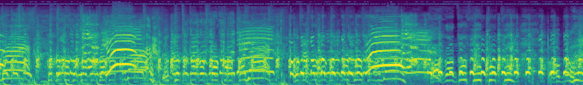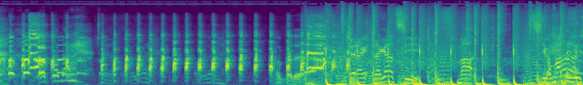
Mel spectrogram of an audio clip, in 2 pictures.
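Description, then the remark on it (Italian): A person imitates a hen with a run of quick, bouncy clucks, then a series of short rhythmic clucking bursts, with other voices chattering and laughing around it. “Tu ce la fai a fare la gallina?”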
